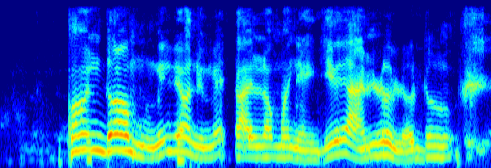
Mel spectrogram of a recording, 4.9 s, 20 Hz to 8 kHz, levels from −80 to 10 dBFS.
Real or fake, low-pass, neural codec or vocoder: fake; 7.2 kHz; codec, 24 kHz, 1.5 kbps, HILCodec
